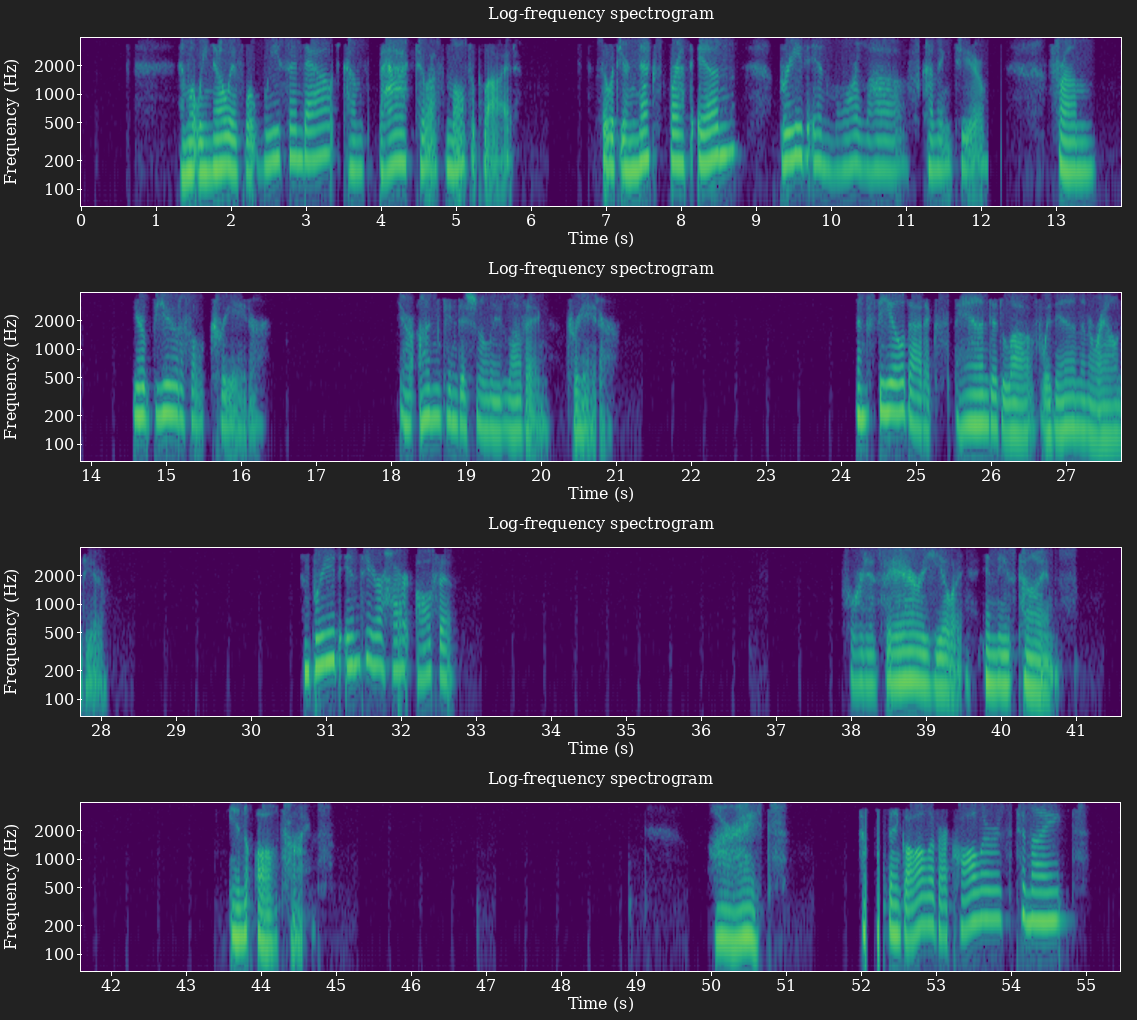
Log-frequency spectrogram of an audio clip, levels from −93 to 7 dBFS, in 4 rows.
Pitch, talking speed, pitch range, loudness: 165 Hz, 80 wpm, 150-200 Hz, -26 LUFS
